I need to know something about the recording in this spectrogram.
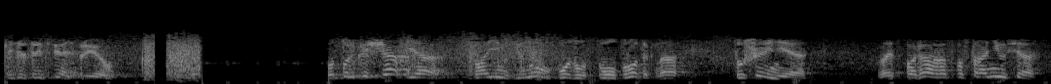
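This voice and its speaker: Firefighter man reporting over a two-way radio. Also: on the high side. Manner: terse and formal, ends transmissions with "over". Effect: heard over a two-way radio. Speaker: firefighter crew leader. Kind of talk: procedural radio reports with call signs. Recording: muffled radio transmission with faint hiss.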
